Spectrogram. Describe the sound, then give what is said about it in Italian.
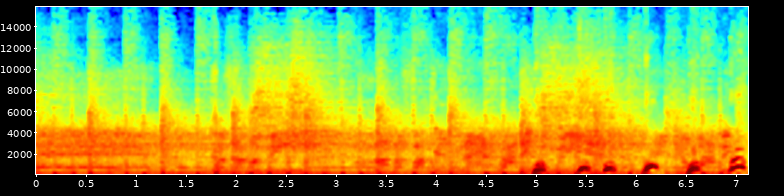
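A neighbours' dog barks repeatedly, a quick series of sharp, rising yelps toward the end, over a dense, busy background of clattering noise. “Il cane dei vicini abbaia in continuazione tutti i giorni.”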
